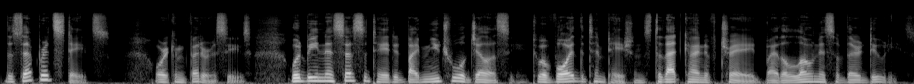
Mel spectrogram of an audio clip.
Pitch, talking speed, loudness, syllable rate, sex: 105 Hz, 170 wpm, -21 LUFS, 5.7 syllables/s, male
